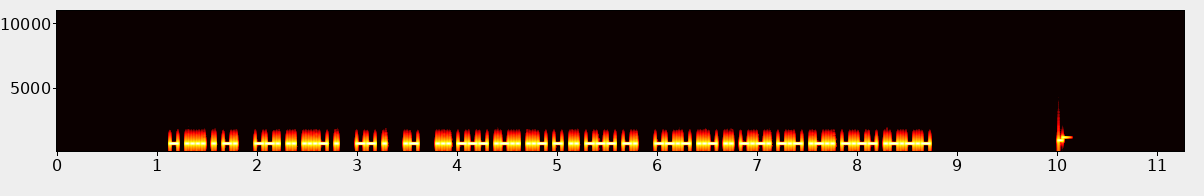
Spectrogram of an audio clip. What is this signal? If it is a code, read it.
Morse code, heard as a keyed tone, about 44 wpm, 700 Hz. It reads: THEN GIVE ME A SOLUTION QUICKLY.
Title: Sentences from Top 1300 Words 45wpm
